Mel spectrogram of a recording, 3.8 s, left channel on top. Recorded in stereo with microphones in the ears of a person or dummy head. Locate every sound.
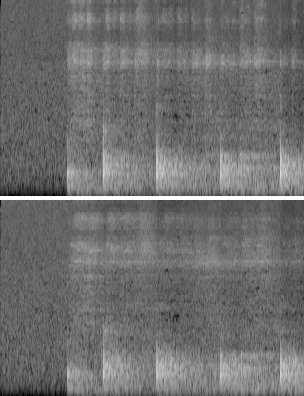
0.8 s writing: 45° left (ahead or behind), 2 m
